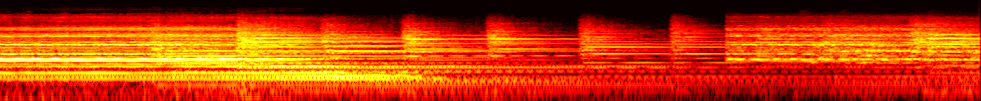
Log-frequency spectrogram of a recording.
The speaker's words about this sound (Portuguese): Os sinos andam badalando por aí. Os sinos badalam na sua cabeça.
